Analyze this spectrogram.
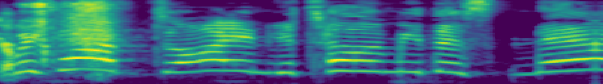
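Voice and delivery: high, loud, fast panicked squawk; shocked centaur yelping in disbelief; alarmed disbelief. Acted. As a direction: freak out at the news.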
